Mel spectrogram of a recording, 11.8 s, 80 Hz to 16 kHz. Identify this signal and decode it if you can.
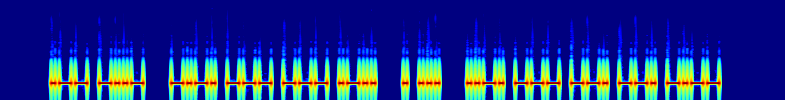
Morse code, heard as a keyed tone, about 20 wpm, 700 Hz. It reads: WX COOL ES FOGGY
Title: Common QSO Phrases 20wpm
